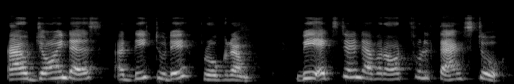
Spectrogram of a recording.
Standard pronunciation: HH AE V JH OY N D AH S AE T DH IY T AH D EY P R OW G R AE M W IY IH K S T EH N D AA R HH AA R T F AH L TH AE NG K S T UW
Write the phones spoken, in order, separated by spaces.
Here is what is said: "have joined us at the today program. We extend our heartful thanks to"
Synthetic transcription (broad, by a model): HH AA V JH OY N D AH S AE T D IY T AH D EY P R OW G R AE M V IY IH K S T EH N D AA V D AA R T F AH L T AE NG K S T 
